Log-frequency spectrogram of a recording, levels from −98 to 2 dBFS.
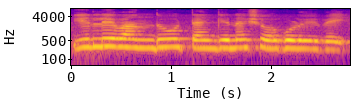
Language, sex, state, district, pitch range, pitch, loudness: Kannada, female, Karnataka, Bidar, 260-285 Hz, 270 Hz, -13 LUFS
